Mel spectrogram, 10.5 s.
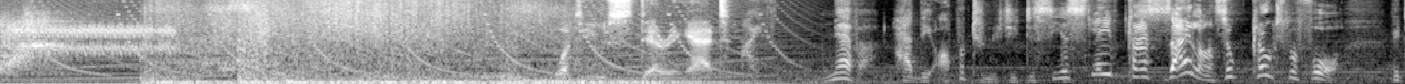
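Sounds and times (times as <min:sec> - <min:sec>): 
sci-fi phaser weapons firing in a space battle: 0:00.0 - 0:06.2
loud dense booming blasts: 0:00.5 - 0:06.2
speech: 0:06.2 - 0:10.5.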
